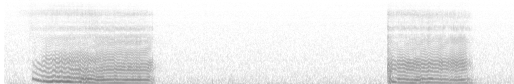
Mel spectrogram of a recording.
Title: Cat snoring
